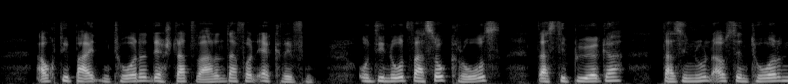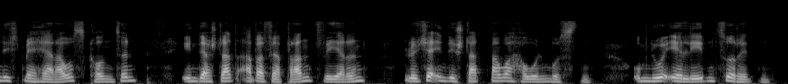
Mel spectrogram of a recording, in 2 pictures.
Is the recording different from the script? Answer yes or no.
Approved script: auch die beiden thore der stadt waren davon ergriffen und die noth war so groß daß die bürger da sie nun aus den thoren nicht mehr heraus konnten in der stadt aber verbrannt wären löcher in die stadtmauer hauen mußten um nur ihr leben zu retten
no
